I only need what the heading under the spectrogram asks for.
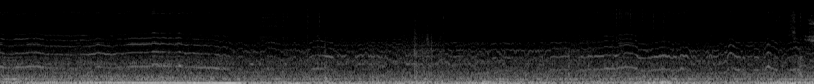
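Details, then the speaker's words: Car interior while driving: thin, buzzing whistle with stacked tones over road rumble, coming from the front area; louder when the ventilation fan is turned on, gone when stopped; air vent whistle, suspected ventilation-related. "das weg jetzt das ist sehr komisch an ist eine lüftung machen lauter aber es ist wenn du angst die lüftung anmache wird es lauter und es ist weg wenn ich anhalte"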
